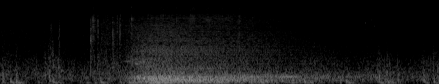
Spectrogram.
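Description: Leaves rustle as a horse pushes through a bush.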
